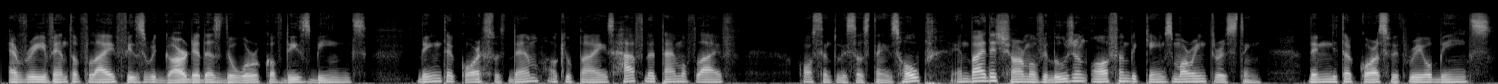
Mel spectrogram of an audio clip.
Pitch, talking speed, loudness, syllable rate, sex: 115 Hz, 160 wpm, -19 LUFS, 5.0 syllables/s, male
